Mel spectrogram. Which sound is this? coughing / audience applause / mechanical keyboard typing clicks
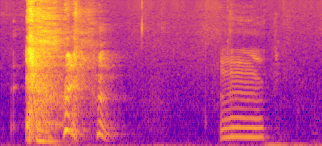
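coughing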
